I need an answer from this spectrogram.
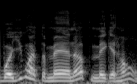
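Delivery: put-on sarcastic tone. Acting out what would be said to a husband: acting out a sarcastic remark. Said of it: "me, sarcastic, I'ma say".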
